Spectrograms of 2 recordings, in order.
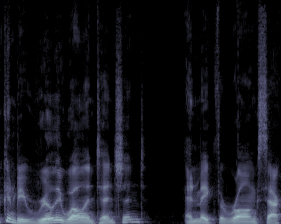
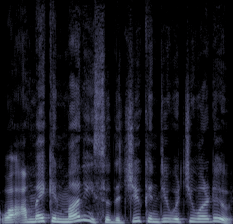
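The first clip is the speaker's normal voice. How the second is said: mock defensive husband; 10 semitones higher than usual. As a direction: play the excuse-making spouse, pitched up. Acted husband-wife quarrel.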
